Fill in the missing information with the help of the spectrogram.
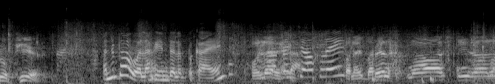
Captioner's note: non-english speech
